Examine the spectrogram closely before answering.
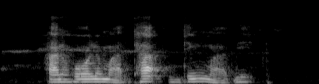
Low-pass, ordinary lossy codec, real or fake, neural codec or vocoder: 9.9 kHz; Opus, 24 kbps; fake; vocoder, 22.05 kHz, 80 mel bands, WaveNeXt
